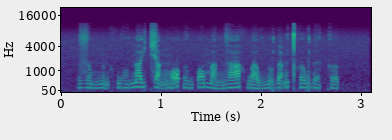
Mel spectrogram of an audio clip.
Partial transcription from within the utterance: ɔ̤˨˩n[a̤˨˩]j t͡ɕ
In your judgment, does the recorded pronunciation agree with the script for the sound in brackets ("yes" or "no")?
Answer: no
